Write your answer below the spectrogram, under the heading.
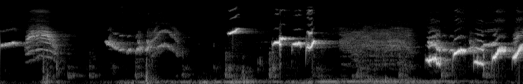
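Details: Moulting white-rumped shama, new feathers just starting to grow in, singing rich whistled phrases mixed with harsher squawky notes and quick rising slurs, over a faint low hum.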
